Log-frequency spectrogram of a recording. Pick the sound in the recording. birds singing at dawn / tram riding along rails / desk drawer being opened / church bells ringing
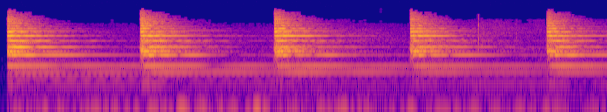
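church bells ringing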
